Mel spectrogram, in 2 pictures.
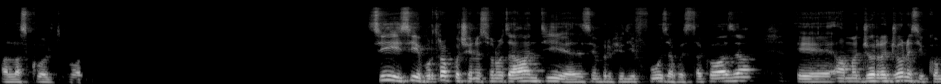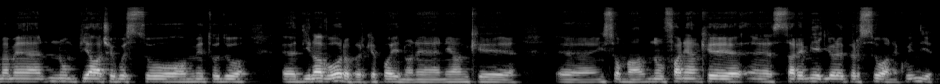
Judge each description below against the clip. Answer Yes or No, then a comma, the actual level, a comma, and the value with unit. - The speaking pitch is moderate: No, low, 130 Hz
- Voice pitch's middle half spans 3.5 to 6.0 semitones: No, average, 2.7 semitones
